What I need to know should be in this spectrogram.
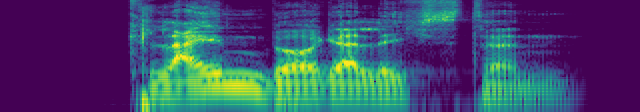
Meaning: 1. superlative degree of kleinbürgerlich 2. inflection of kleinbürgerlich: strong genitive masculine/neuter singular superlative degree
- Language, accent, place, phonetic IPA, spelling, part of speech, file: German, Germany, Berlin, [ˈklaɪ̯nˌbʏʁɡɐlɪçstn̩], kleinbürgerlichsten, adjective, De-kleinbürgerlichsten.ogg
